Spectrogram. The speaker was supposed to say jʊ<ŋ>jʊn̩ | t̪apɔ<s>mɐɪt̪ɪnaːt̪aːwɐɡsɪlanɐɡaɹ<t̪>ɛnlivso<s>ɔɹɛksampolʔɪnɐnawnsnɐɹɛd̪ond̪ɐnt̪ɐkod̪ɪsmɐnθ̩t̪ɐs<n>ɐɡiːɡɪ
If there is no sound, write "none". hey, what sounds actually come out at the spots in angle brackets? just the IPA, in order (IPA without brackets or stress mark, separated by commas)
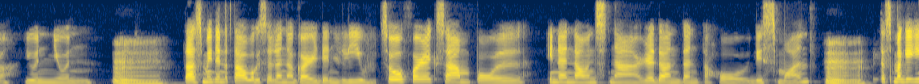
n, s, d̪, f, m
